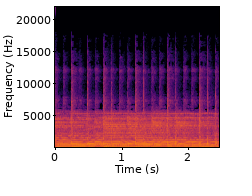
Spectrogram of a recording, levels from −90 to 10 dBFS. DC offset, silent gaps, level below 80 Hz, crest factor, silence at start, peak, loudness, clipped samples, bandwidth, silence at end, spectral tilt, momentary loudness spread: under 0.1%; none; -34 dBFS; 14 dB; 0 s; -4 dBFS; -19 LUFS; under 0.1%; 15 kHz; 0 s; -5 dB/octave; 1 LU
